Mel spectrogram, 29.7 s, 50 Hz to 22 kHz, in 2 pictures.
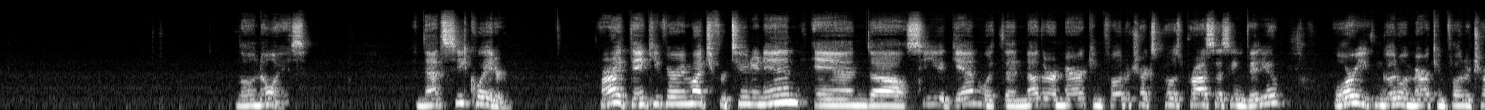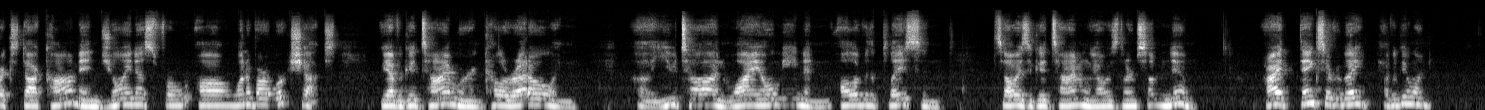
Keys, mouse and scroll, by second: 1.6 shift+click.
